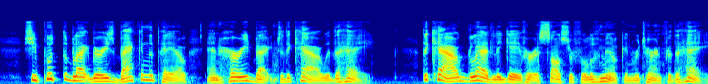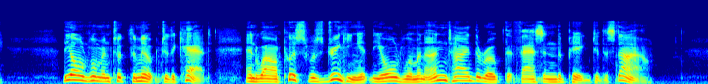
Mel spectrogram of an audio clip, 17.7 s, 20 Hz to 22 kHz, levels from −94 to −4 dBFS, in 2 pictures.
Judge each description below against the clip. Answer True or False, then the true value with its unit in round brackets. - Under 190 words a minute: False (200 wpm)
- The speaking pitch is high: False (145 Hz)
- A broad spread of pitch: True (6.3 semitones)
